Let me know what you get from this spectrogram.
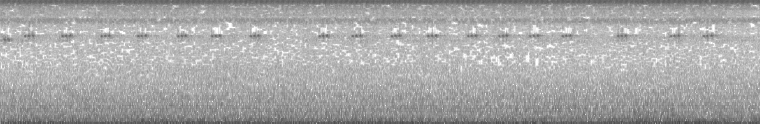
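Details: In a golden wheat field on a summer day, crickets give short high chirps in a regular rhythm, about three per second, with a faint continuous high hiss and light wind murmuring underneath.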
